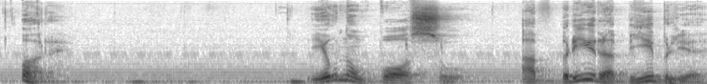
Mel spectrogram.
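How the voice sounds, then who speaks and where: Vocal fry from a man at medium pitch, at a very slow pace. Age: 60s. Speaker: pastor. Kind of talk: sermon. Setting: church auditorium. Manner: formal.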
